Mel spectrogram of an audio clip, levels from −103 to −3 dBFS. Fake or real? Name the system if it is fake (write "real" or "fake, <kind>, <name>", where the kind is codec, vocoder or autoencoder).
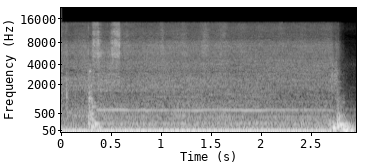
real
